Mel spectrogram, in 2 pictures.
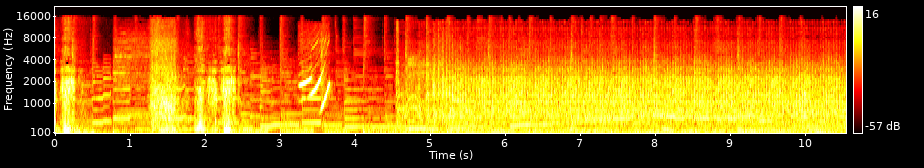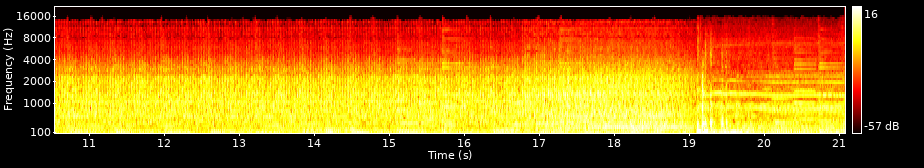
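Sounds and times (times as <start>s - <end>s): tractor engine idling: 3.3s - 21.0s.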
